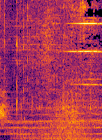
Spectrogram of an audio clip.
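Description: A low rumbling drone from a horror film trailer's soundtrack, with steady sustained tones above it. Thin, high tones come in about a second and a half in.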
